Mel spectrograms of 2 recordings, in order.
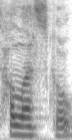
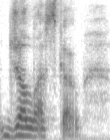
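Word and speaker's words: Jalisco: It's Hesco, not Jallesco.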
